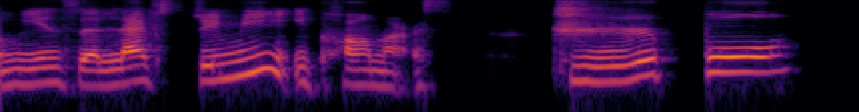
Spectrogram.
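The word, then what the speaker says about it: 直播: We need to roll our tongue up again. Yeah, so roll your tongue up and pronounce 直播.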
